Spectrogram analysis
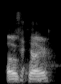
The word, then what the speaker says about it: Eau Claire: So this comes from April, and I don't know how to pronounce this. Is it Eau Claire? I know this is in Wisconsin. Eau Claire.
